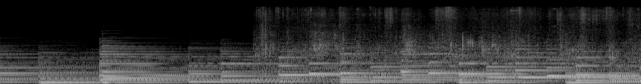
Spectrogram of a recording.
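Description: Solo piano background music playing a slow, gentle melody. From about two and a half seconds in, outdoor ambient noise joins it underneath.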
